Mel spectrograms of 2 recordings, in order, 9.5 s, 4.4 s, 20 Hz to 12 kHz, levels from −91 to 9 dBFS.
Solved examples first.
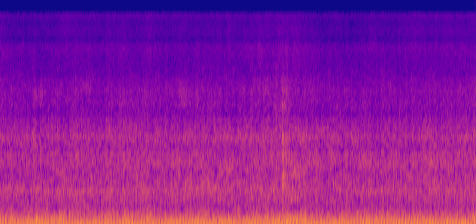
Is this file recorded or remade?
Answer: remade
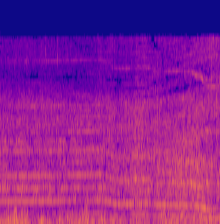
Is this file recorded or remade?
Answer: recorded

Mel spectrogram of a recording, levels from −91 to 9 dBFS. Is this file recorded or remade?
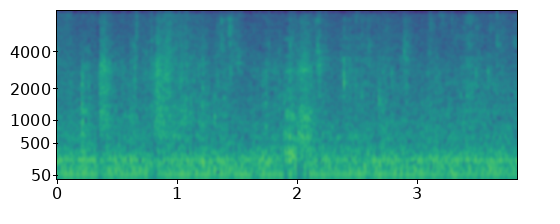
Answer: recorded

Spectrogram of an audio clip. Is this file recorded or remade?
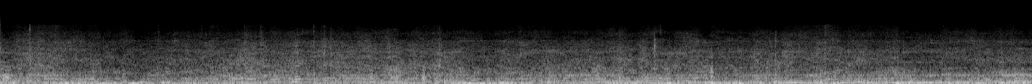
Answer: remade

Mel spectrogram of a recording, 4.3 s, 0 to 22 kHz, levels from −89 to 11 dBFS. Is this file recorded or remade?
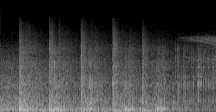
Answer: recorded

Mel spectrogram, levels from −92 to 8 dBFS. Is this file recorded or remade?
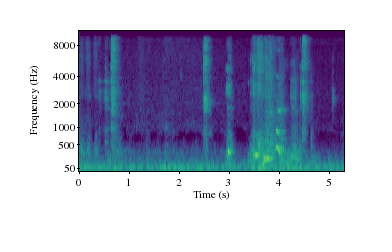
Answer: recorded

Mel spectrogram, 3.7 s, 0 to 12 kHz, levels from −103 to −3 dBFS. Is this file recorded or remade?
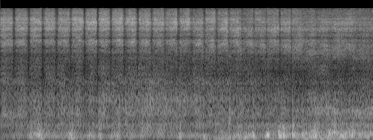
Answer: remade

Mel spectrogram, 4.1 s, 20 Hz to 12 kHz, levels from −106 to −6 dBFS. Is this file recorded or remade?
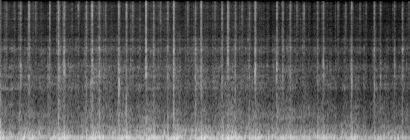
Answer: remade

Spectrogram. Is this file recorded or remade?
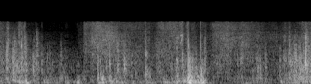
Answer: recorded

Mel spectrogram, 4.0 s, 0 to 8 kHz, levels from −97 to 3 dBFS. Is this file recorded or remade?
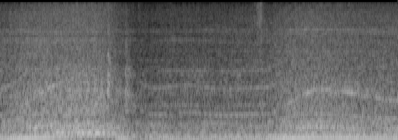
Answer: recorded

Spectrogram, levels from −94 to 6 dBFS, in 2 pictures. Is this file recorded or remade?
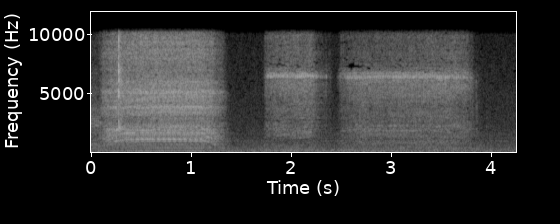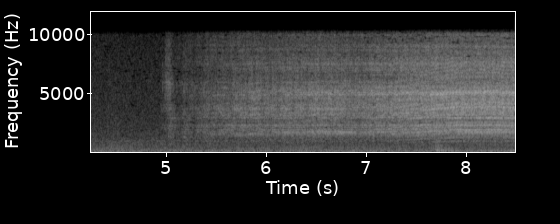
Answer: recorded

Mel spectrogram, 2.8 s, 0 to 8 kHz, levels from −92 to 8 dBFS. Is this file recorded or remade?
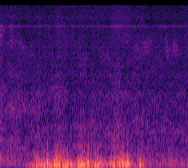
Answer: remade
